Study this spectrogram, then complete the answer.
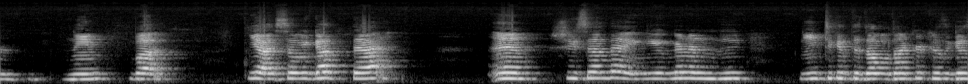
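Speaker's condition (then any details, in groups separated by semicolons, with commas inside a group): Cerebral palsy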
